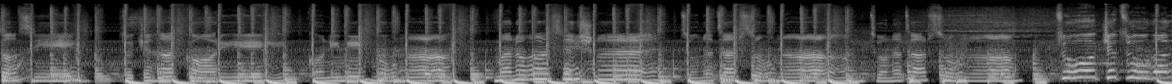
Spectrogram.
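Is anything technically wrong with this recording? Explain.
Yes. Timecode bleed runs throughout: a 24 frames-per-second linear timecode signal leaks in, about 25 dB below the audio, toggling near 1 and 2 kHz as a steady chirping warble.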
